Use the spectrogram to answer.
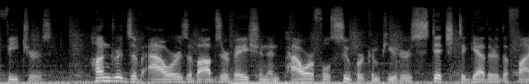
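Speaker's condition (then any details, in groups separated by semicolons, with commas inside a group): No condition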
